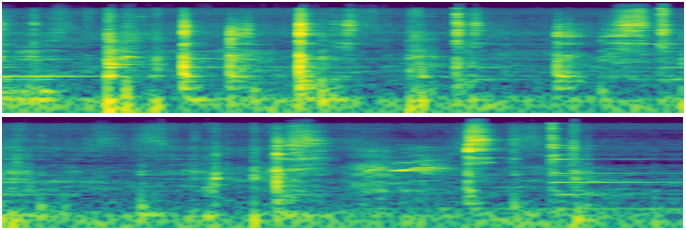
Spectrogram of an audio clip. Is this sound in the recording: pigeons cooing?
no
